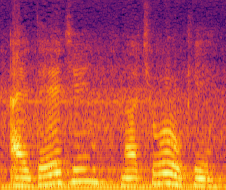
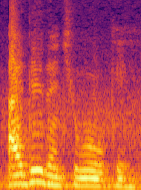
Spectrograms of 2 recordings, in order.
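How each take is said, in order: First: The negative is said as two full words. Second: The negative is contracted into one word. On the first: "se você não quiser pronunciar did not" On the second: "forma contraída, resumida"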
